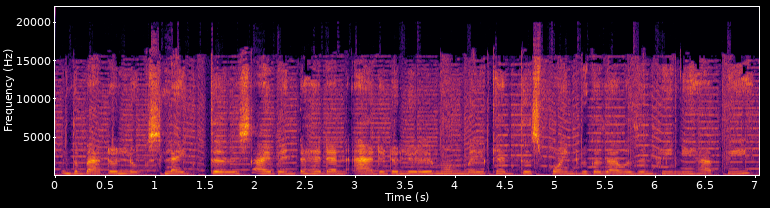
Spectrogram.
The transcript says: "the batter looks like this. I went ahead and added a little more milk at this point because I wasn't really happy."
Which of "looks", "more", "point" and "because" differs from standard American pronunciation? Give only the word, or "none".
none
